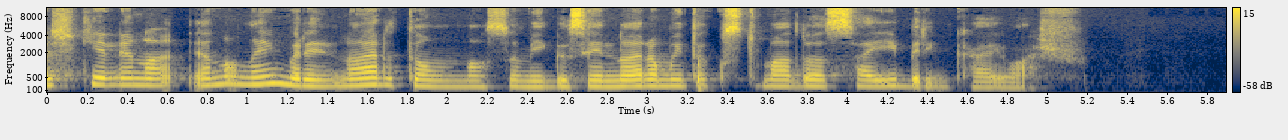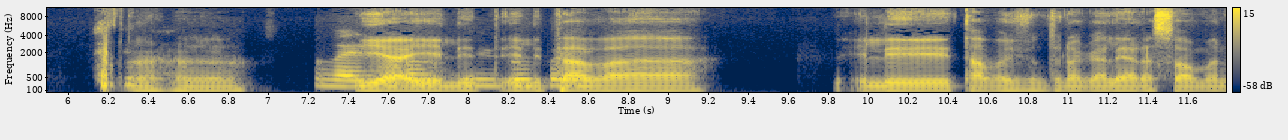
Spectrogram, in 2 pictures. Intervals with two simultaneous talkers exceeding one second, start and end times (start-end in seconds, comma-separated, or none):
7.4-8.8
